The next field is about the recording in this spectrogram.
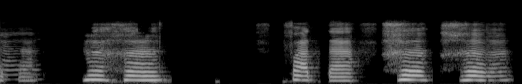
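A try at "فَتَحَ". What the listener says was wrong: Eh, fatahaha lagi. Iya, itu masih tenggorokan masih ke bawah ya, Umi. Kurang naik dikit yuk. Fatahaha.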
